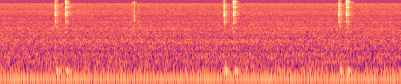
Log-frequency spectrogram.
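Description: Near silence: a steady low hum with a few faint, short clicks.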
